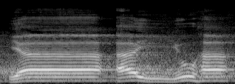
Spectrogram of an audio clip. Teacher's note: huruf hamzah ini mempunyai sifat namanya syiddah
